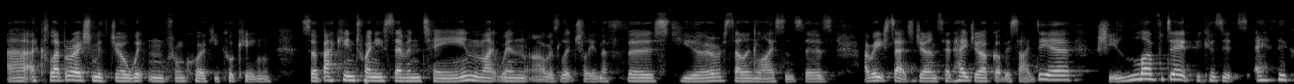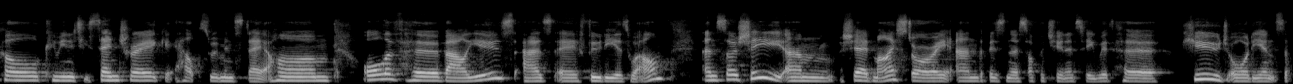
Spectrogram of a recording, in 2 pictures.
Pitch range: 150-195 Hz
